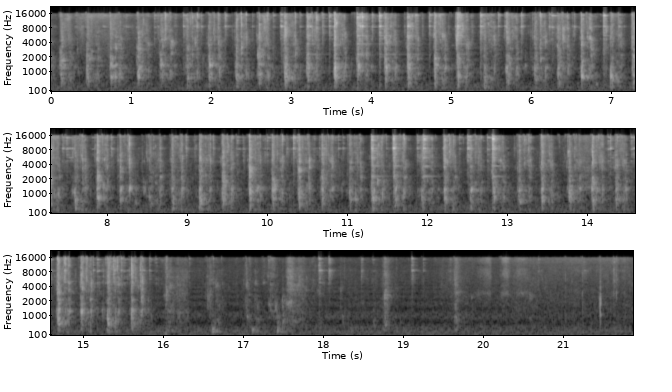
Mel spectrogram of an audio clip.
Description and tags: A dog drinking water after a walk. Tags clinking bowl.
clank, dog, drinking, tags, water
